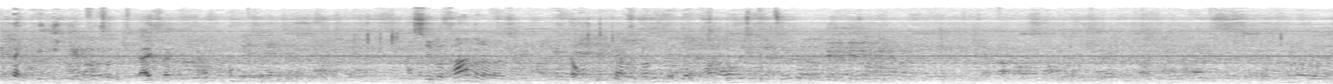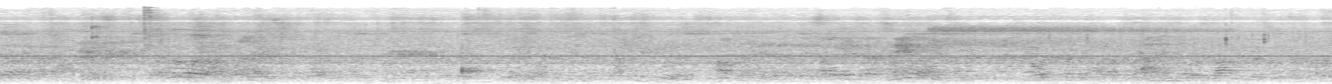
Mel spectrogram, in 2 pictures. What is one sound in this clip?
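A small model train motor hums steadily as it rolls along the track.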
